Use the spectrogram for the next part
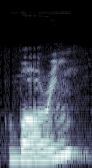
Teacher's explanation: a gente não pronuncia a letra g no final então a pronúncia vai ter a letra N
